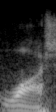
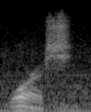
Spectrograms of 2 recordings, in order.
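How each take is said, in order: First: It is said without an r sound. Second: It is said with an added r sound.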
